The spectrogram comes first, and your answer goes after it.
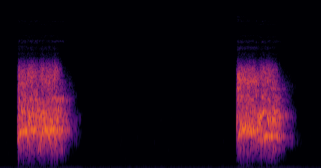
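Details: Lab-Pit mix puppy, female, giving two short, sharp barks or yips about three seconds apart, each under a second long, with silence between.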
